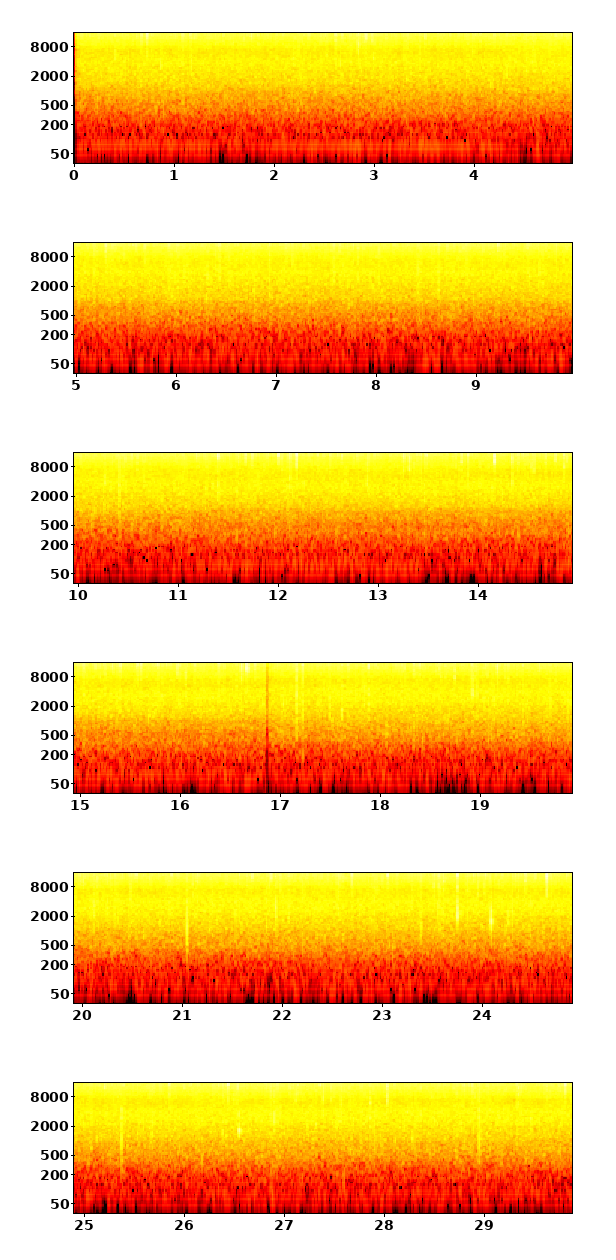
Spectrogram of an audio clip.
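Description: Steady rain falling on forest foliage and muddy ground, a continuous even patter. In the second half, louder single drops tick close by now and then.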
